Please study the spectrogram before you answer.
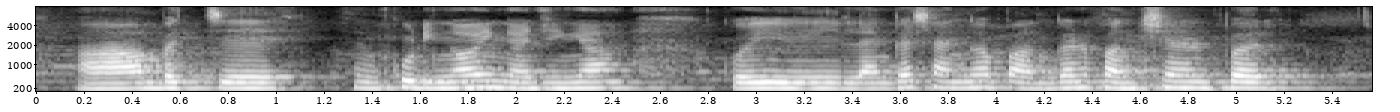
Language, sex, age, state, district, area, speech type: Dogri, female, 30-45, Jammu and Kashmir, Samba, rural, spontaneous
